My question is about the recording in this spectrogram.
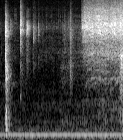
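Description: Modified continuous-rotation hobby servo motors driving a small homemade robot: a few light clicks, then a loud hissing run of motor noise starting near the end, over a steady low hum.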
